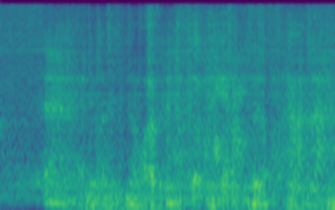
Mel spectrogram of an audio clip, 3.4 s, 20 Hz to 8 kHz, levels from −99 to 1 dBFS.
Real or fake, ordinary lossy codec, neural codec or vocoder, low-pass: fake; MP3, 64 kbps; codec, 16 kHz, 1 kbps, X-Codec, WavLM features, trained on Multilingual LibriSpeech; 7.2 kHz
